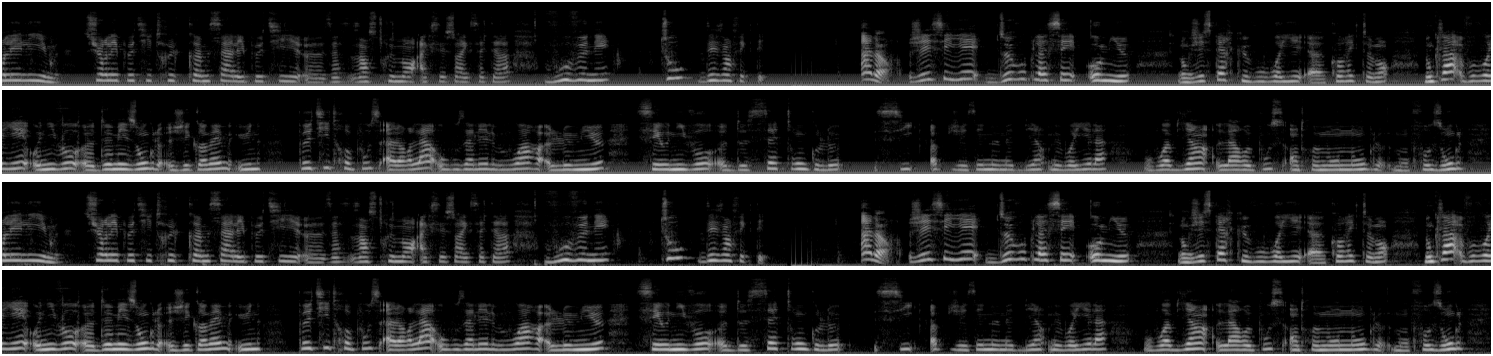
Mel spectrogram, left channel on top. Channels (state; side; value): noise; left; hum, 14 dB below the sound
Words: les limes, sur les petits trucs comme ça, les petits instruments, accessoires, etc. Vous venez tout désinfecter. Alors, j'ai essayé de vous placer au mieux. Donc, j'espère que vous voyez correctement. Donc là, vous voyez au niveau de mes ongles, j'ai quand même une petite repousse. Alors là où vous allez le voir le mieux, c'est au niveau de cet ongle-ci. Hop, je vais essayer de me mettre bien. Mais vous voyez là, on voit bien la repousse entre mon ongle, mon faux ongle,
